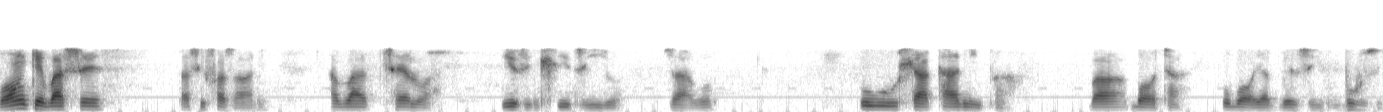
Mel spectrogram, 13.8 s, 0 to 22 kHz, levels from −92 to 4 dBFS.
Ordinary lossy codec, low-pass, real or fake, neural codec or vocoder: none; 3.6 kHz; real; none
